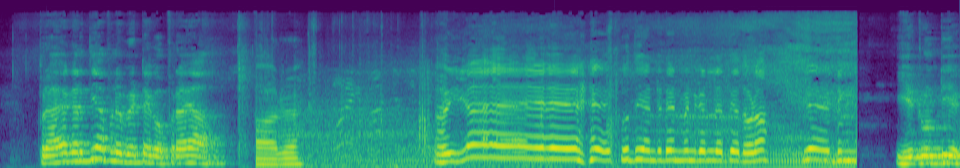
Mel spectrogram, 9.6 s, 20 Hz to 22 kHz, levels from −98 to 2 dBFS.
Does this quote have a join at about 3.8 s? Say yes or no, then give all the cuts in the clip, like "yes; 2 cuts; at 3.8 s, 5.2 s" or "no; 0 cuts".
no; 2 cuts; at 2.6 s, 8.6 s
